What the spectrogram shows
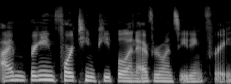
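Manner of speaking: ordinary delivery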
